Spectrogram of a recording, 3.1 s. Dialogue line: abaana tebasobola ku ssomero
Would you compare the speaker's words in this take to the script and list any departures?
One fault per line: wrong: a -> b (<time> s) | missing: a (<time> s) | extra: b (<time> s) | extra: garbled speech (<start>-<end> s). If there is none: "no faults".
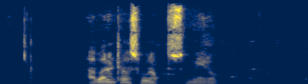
no faults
